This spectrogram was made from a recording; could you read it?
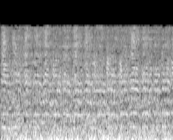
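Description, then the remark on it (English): A mother mud dauber wasp buzzes her flight muscles steadily as she works a pellet of wet clay into a ribbon for the next arch of her tubular nest. It is a continuous, even drone that fills the whole moment without pause. No voices are heard. “While working the clay, she audibly buzzes her flight muscles.”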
